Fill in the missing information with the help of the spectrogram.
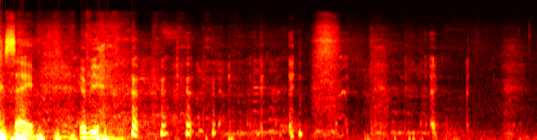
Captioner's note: laughter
